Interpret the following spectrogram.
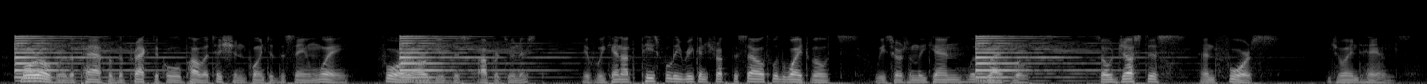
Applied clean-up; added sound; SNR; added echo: none; Keyboard (musical); 2 dB; none.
